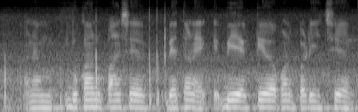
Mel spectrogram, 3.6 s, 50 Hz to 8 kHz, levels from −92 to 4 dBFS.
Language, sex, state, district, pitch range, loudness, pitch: Gujarati, male, Gujarat, Gandhinagar, 130-145 Hz, -17 LUFS, 140 Hz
